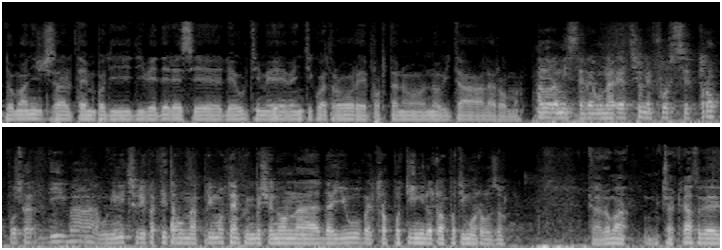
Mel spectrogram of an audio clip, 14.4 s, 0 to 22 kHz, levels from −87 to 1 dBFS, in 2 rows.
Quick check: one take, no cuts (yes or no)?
no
